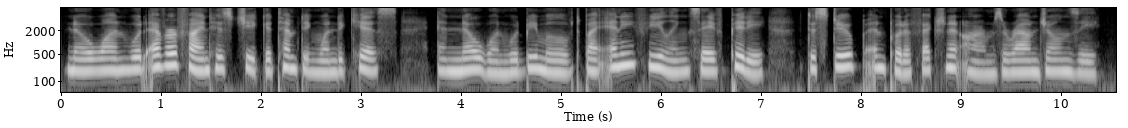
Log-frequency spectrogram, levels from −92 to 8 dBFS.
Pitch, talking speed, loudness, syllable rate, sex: 190 Hz, 175 wpm, -18 LUFS, 5.0 syllables/s, female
